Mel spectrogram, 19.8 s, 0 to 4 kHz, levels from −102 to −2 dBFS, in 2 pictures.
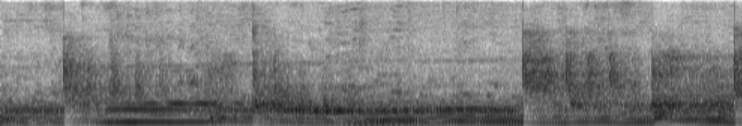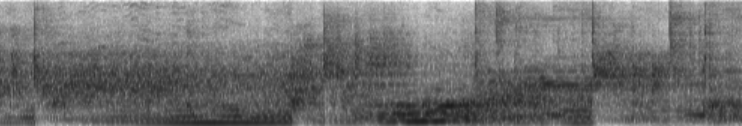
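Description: No technical faults can be heard anywhere in this recording.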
